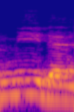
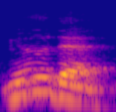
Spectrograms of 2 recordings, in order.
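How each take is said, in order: First: The first vowel is a plain i sound. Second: The first vowel is a rounded ü sound. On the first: The speaker calls it wrong. "Тут не скажеш міде ніяк" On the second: The speaker calls it right. "І тут маємо подібне до ію"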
